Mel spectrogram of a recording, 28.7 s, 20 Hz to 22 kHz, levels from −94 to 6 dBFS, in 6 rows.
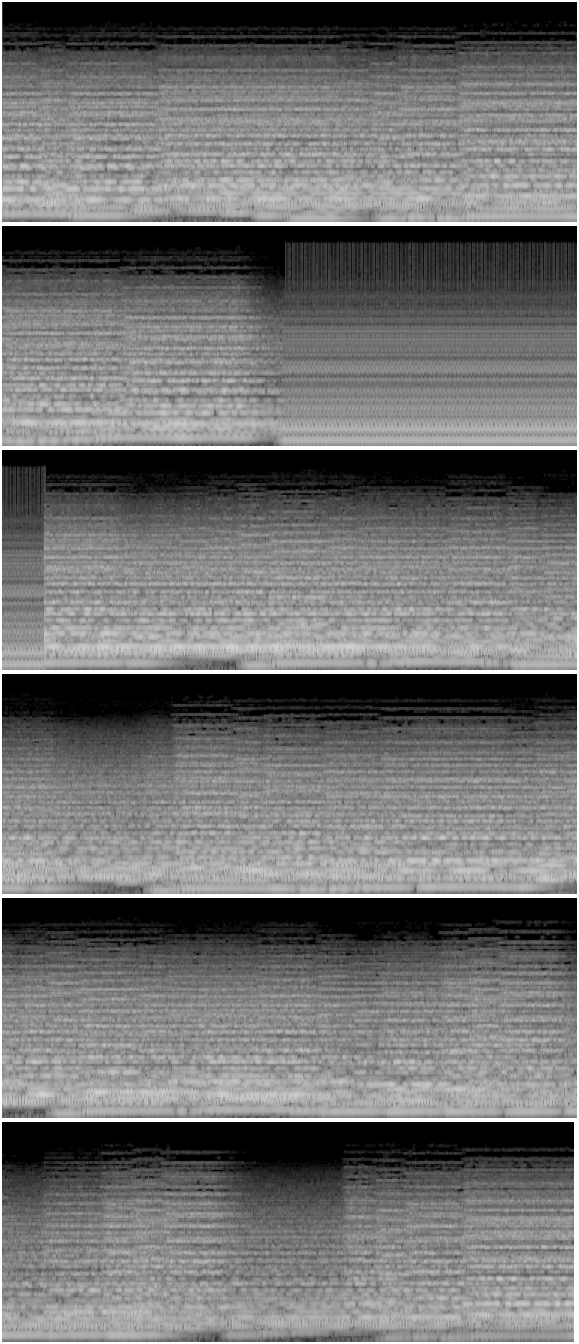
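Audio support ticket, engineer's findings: System hang loop, 7.15 to 9.93 s. Audio freezes into a steady 50 Hz buzz for nearly 3 s. Probable component: driver or host stalling while the audio interface keeps replaying its ring buffer. One 20 ms slice repeats exactly, around 140 times, which fits a 20 ms buffer. Too short a loop to stutter, so it fuses into a tone at the loop rate.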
